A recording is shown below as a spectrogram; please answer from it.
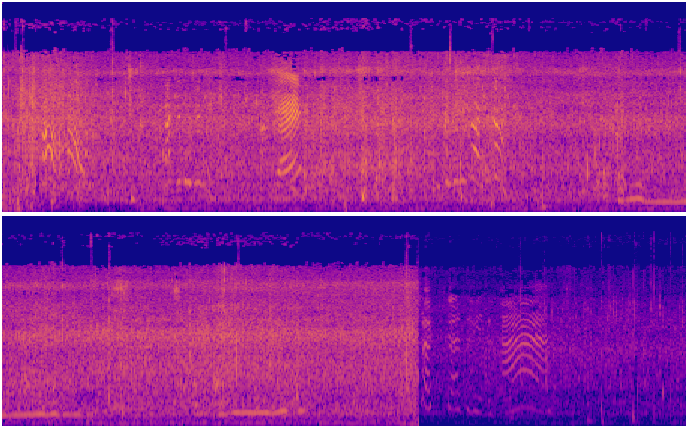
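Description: Splashing and sloshing of people moving in a shallow river over a steady rush of running water, with short voices and exclamations mixed in. About fifteen seconds in the water noise drops away suddenly, leaving it much quieter.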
